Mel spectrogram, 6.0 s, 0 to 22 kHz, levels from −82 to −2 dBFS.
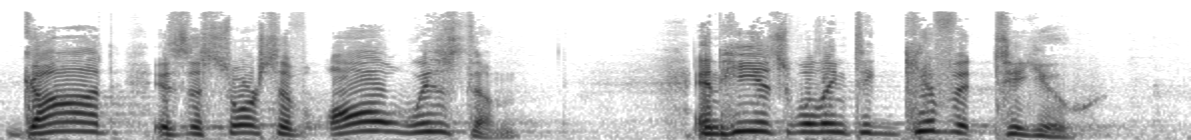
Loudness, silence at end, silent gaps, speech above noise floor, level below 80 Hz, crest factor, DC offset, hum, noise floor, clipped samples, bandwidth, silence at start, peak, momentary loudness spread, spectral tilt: -17 LUFS; 0.5 s; none; 38 dB; -50 dBFS; 18 dB; under 0.1%; none; -55 dBFS; under 0.1%; 15.5 kHz; 0.05 s; 0 dBFS; 10 LU; -5 dB/octave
